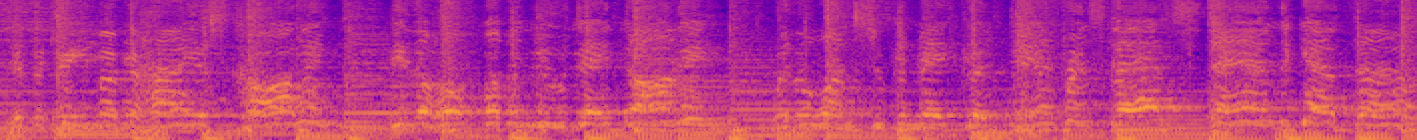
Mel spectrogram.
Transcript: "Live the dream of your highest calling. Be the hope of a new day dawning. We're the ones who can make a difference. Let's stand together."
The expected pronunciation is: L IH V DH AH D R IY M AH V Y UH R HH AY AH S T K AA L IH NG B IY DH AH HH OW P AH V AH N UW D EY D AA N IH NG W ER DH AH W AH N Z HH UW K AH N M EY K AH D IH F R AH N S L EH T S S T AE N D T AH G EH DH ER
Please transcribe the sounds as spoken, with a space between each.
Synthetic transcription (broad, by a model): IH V DH AH D R IY M AH V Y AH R HH AY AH S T K AA L IH NG B IY DH AH HH OW P AH V AH N UW D EY D AA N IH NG W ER DH AH W AH N Z HH UW K AH N M EY K AH D IH F R AH N S L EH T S S T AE N T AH G EH DH ER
